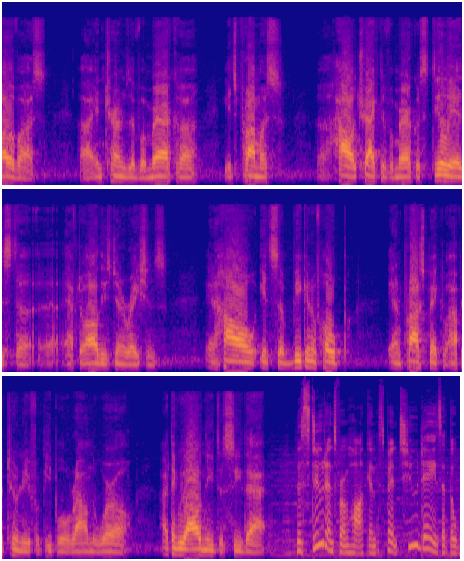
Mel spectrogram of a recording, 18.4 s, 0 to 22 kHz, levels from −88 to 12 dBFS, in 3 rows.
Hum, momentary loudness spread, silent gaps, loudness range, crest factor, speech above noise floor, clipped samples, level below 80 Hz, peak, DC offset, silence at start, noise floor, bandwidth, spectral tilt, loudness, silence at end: none; 16 LU; none; 3 LU; 14 dB; 32 dB; under 0.1%; -66 dBFS; -10 dBFS; under 0.1%; 0 s; -55 dBFS; 16 kHz; -5 dB/octave; -23 LUFS; 0 s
